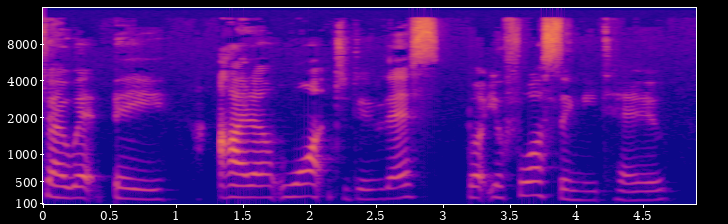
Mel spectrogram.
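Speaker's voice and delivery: really bad, terrible fake British accent. Reading out a comment, voicing the man pointing his wand: really bad fake British accent. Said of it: "I'm doing a really bad fake British accent".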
